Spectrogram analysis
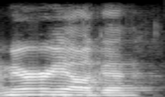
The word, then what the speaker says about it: Marriaga: Your thoughts on this bout with Walters and the guy he's fighting, Marriaga? I apologize if I'm pronouncing his name wrong. No, that's right, Marriaga.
